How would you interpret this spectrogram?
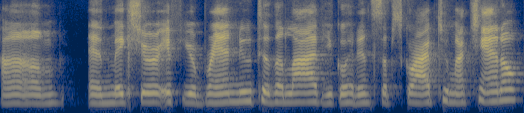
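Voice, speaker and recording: A woman's voice: mid-range voice, flat delivery, moderate pace, fairly bright tone. Chatty seventy-year-old woman live-streaming. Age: 70s. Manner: chatty, reads viewer comments aloud and answers them; calls herself Mommy Beth and repeats phrases. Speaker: livestream host. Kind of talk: casual live-stream chat.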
